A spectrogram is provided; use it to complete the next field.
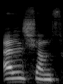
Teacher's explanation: اگر ال کے بعد حروف شمسی آ جائیں تو لام کا ادغام ہوگا، یعنی لام نہیں پڑھا جائے گا، مثلا الشمس، اب اس میں ہم نے الشمس نہیں پڑھنا، ٹھیک ہے۔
